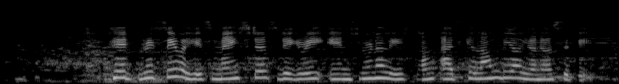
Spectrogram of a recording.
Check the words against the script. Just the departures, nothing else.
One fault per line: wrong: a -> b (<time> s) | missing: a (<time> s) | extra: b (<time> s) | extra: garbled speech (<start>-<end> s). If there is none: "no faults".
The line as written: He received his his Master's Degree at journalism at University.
missing: his (2.1 s)
wrong: at -> in (3.3 s)
extra: Columbia (4.7 s)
